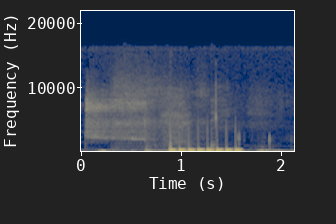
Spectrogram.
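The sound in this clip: A phone line button is pressed to put a caller through, giving a rapid burst of short, identical electronic beeps at an even rhythm. The beeps are clear and loud against a low background.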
